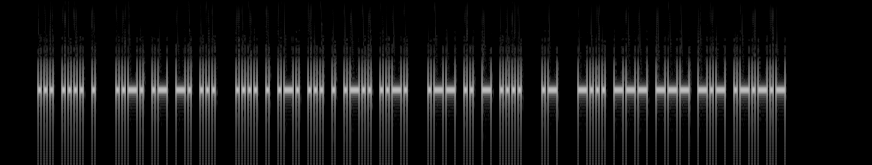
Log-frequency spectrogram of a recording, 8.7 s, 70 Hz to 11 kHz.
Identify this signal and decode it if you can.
Morse code, heard as a keyed tone, about 40 wpm, 700 Hz. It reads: SHE FANS HERSELF WITH A BOOK.
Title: Additional Easy Phrases 40wpm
